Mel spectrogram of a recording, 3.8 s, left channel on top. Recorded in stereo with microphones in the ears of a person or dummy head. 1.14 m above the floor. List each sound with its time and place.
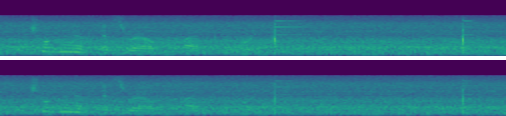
0.1 s a woman speaking: 25° left (ahead or behind)
2.0 s a chime: 50° left (ahead or behind)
